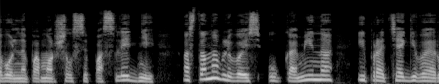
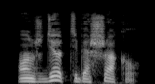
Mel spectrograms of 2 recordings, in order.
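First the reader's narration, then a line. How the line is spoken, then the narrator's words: Quiet, dry. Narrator (Russian): негромко и сухо произнес Рок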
